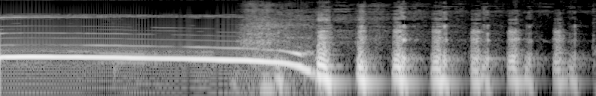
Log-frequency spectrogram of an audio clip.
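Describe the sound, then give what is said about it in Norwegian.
A voice imitating a dog's wolf-like howl: a long, sustained wail that drops in pitch at the end, then breaks into a quick run of short, pulsing yelps. “så slår han til med sånn ulvehyl”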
